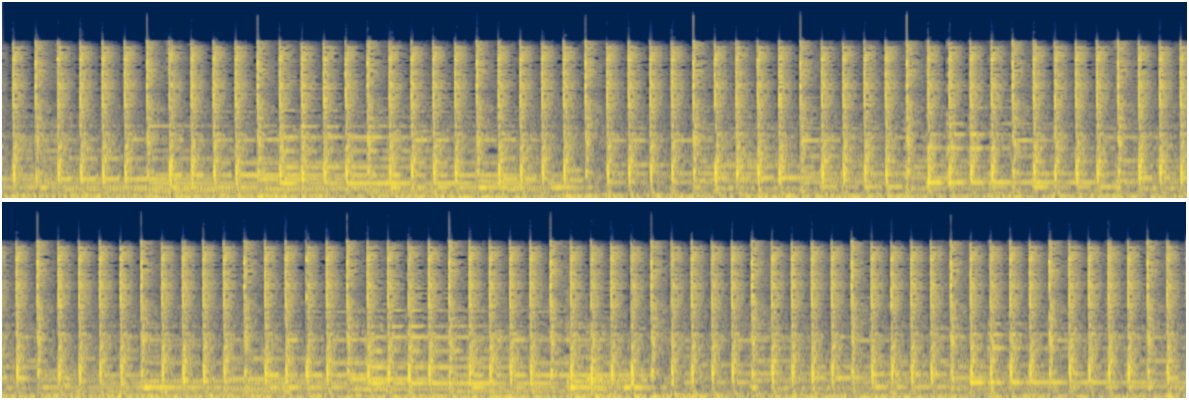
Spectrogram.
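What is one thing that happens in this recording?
A flamenco guitar is played with fast fingerpicked tremolo.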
